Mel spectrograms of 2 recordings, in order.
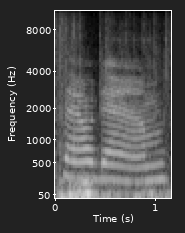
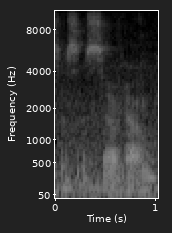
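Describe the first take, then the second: First: Louder, fed-up outburst; loud gripe. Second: Voiceless muttered complaint; whispered gripe. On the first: Complaining aloud about the game's rule, loud and fed up. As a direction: blurt it out, exasperated. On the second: Grumbling to himself about the once-a-day rule, whispered. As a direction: say it under your breath, fed up. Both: Real, not acted.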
